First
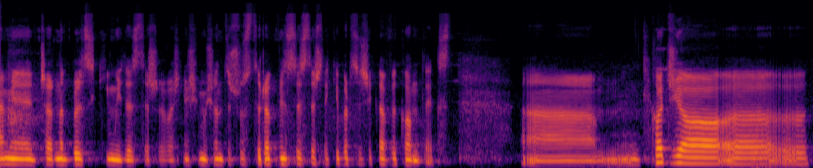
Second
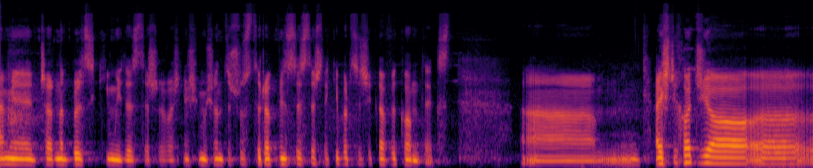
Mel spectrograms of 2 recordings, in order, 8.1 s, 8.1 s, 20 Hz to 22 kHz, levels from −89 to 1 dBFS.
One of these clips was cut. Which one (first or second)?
first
